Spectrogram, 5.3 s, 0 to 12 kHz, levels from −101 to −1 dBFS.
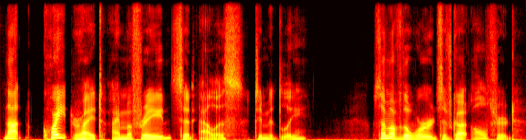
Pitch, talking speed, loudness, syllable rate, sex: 135 Hz, 170 wpm, -21 LUFS, 5.5 syllables/s, male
